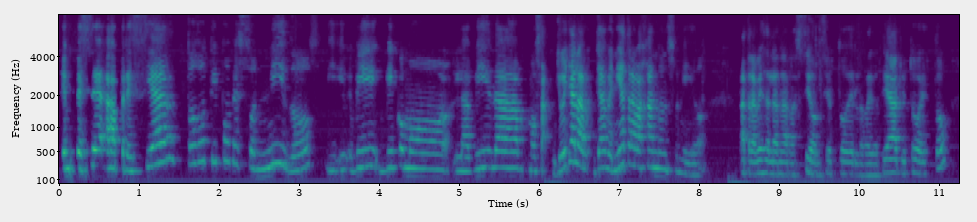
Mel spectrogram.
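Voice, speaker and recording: A woman with a Chilean Spanish accent explaining her own work as an interview guest, in an animated, conversational way. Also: fairly high pitch, normal speed, rough recording. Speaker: interview guest, radio drama producer. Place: online video interview.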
